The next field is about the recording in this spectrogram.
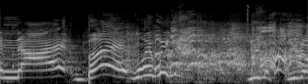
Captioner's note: woman cackling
